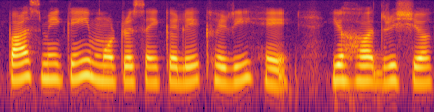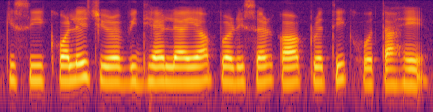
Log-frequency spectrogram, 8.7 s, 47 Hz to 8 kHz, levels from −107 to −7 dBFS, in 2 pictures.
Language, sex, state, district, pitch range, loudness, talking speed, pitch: Hindi, female, Sikkim, Gangtok, 185-205 Hz, -19 LUFS, 115 wpm, 195 Hz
